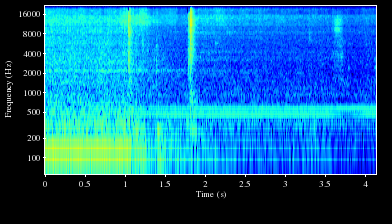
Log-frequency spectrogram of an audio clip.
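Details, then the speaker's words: Samsung dryer DV45H6300EW/A3, 5 years old: motor hums about four seconds on any cycle, clicks off, and repeats with faint burning smell; motor switch was cooked and idler pulley bearing seized, requiring whole motor assembly replacement. "turn on the dryer it doesn't matter what cycle you're on press Start and I'll run it for four seconds and then shut off"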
